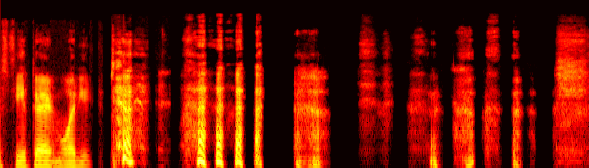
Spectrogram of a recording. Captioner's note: laughter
